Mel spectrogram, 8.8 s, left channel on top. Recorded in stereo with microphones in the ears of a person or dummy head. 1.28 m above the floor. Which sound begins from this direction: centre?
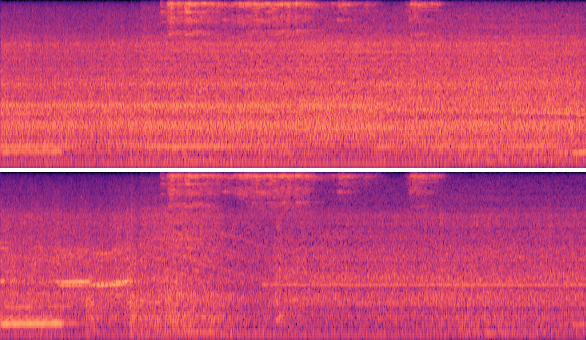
A rattle, at 2.4 s.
